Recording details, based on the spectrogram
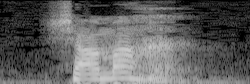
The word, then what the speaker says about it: Shamach: Nonetheless, Shamach, it's pronounced with a guttural sound.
